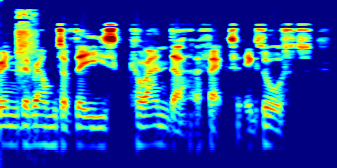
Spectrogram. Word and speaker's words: Coanda: Yeah, the Coanda effect.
